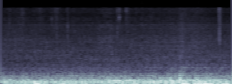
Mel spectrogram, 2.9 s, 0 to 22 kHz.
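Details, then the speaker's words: 2010 Mitsubishi Outlander, about 185,000 km, road test after new rear shocks, front struts, lower ball joints, lower control arms and sway bar links: steady low road rumble, no clunks, knocks or rattles; suspension quiet and solid, noise fixed. "Suspension feels nice. No clunk, no noise."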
